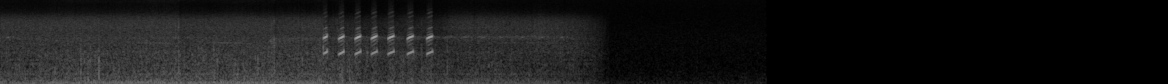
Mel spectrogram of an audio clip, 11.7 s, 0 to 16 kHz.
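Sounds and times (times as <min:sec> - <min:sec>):
Fry's frog Austrochaperina fryi calling: 0:00.0 - 0:06.1
hissing background noise: 0:00.0 - 0:07.6.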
